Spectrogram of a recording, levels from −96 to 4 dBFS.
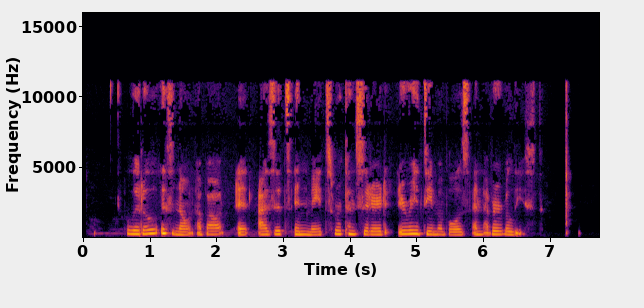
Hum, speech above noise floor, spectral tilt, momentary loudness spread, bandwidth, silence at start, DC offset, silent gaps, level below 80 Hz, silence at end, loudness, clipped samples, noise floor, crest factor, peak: none; 28 dB; -3 dB/octave; 12 LU; 11.5 kHz; 0.65 s; under 0.1%; none; -72 dBFS; 0.5 s; -23 LUFS; under 0.1%; -50 dBFS; 20 dB; -2 dBFS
